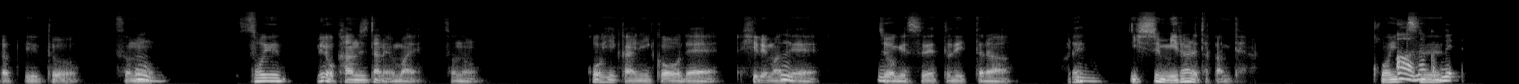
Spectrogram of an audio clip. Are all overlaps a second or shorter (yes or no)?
yes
